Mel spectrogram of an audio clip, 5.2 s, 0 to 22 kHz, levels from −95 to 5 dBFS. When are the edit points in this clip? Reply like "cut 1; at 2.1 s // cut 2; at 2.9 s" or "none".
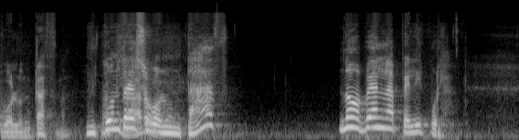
none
